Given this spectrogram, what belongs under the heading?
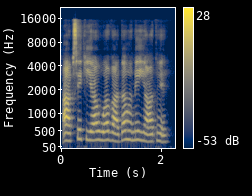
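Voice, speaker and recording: A woman's voice: fairly high pitch, steady tone, measured pace, darkish tone, clear, resonant tone, natural voice. A woman reading the lines of a proud, defiant young woman in a storybook tale, firm and taunting.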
